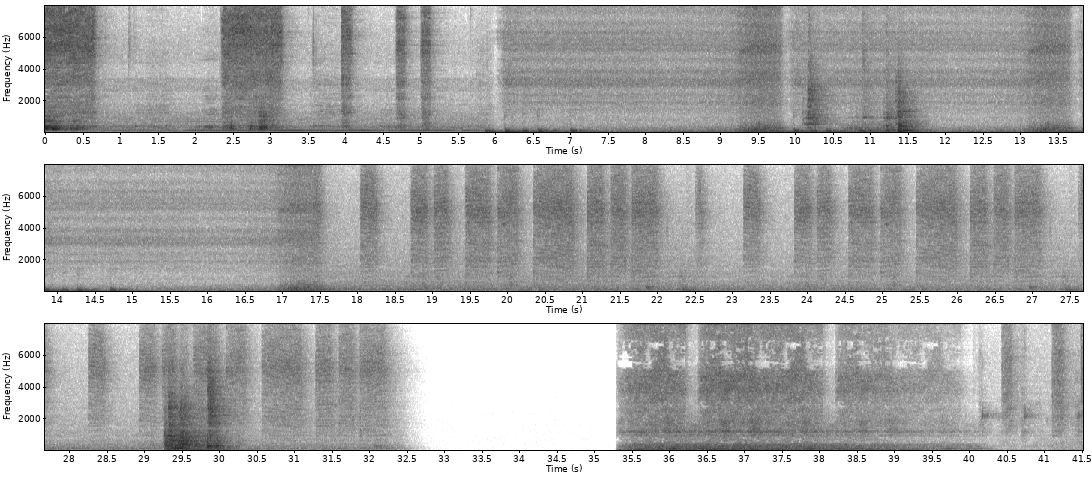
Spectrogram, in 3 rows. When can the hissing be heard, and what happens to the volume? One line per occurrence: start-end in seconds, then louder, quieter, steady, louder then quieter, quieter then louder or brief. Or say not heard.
0.0-32.4 quieter
35.3-41.4 quieter.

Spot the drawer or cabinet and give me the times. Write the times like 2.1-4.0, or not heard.
10.1-11.6, 29.2-30.1.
